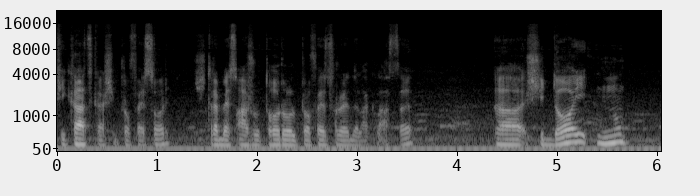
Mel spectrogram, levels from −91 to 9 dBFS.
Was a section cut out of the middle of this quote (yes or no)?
yes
